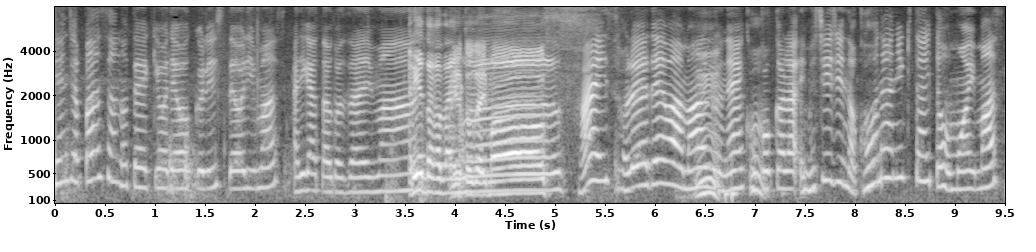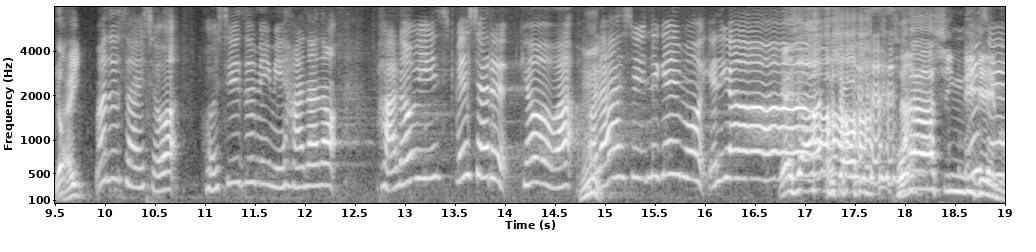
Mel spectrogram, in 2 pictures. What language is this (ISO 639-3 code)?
jpn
